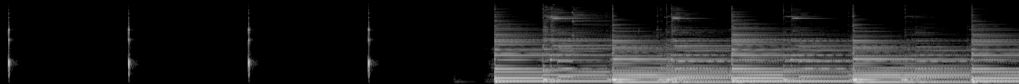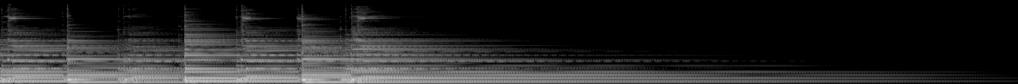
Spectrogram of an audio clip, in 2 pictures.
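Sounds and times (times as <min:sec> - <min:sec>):
alternating bass strum on a D chord: 0:05.0 - 0:19.7.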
